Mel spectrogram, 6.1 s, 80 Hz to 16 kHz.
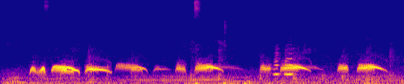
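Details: Contest spotted dove, 2024, in Thúc style with Bo. A busy run of short notes and long falling coos, some phrases overlapping as if a second dove calls nearby. Occasional clicks in the background.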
